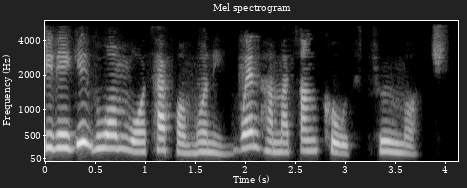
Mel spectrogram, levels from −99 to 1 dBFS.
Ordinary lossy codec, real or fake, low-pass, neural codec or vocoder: AAC, 32 kbps; fake; 5.4 kHz; codec, 16 kHz, 0.5 kbps, X-Codec, WavLM features, trained on Multilingual LibriSpeech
